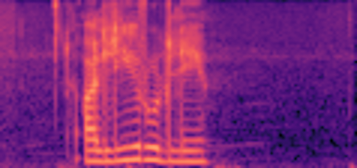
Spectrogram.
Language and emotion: Russian, neutral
